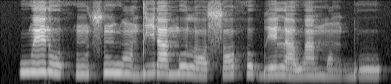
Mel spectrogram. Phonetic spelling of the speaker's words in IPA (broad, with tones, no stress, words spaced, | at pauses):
wɛ̃˦ɾo˧ hũ˧sũ˦wɔ̃˦˨ di˧ɾa˧mo˧lɔ˨ sɔ˨˦ho˦˨be˨˦ la˧wã˦mɔ̃˧ ɡ͡bu˧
